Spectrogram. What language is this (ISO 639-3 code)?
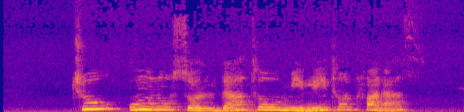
epo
